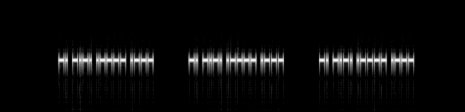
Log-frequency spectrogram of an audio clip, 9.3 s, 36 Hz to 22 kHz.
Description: Morse code, heard as a keyed tone, about 36 wpm, 700 Hz. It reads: NC1J NC1J NC1J
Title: USA Call Signs - 4 Characters - Repeated 3x - 35wpm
